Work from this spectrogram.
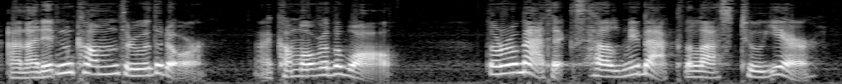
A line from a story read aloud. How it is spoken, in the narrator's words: said old Ben dryly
